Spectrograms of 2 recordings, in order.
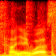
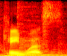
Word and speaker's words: Kanye West: Hetrick pronounced Kanye West as Kane West.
